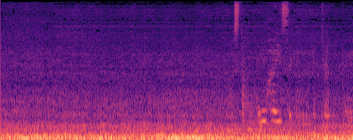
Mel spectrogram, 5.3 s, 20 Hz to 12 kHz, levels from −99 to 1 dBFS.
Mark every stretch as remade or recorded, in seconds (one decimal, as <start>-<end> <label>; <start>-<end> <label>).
0.0-0.8 recorded; 0.8-4.0 remade; 4.0-4.4 recorded; 4.4-5.3 remade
